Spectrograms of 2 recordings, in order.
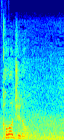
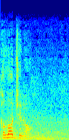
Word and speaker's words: Calogero: Me, I'm Calogero. Who? Calogero. What kind of name is that? It's Italian, but actually it's Sicilian.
